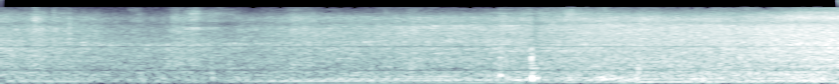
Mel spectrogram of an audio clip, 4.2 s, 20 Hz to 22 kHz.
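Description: ZAZ-968M Zaporozhets's air-cooled V4 engine running at a steady speed, growing louder. A single sharp knock comes about two and a half seconds in.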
